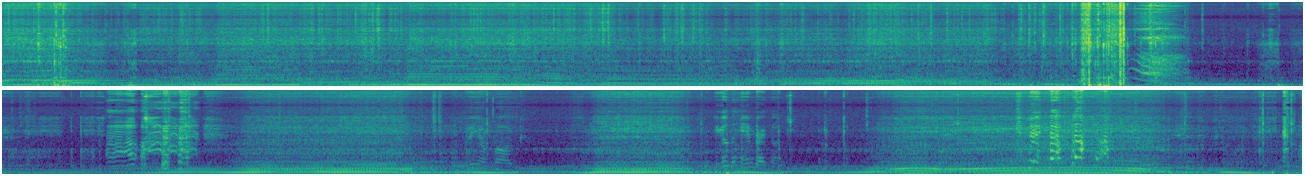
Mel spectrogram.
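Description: Car engine heard from inside the cabin, revving up and falling back again and again as it is driven hard on a dirt track. About eleven seconds in there is a sharp, loud thump, the loudest sound here.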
